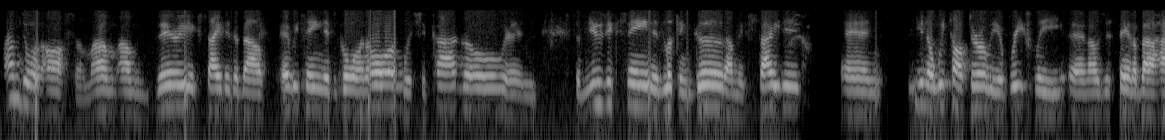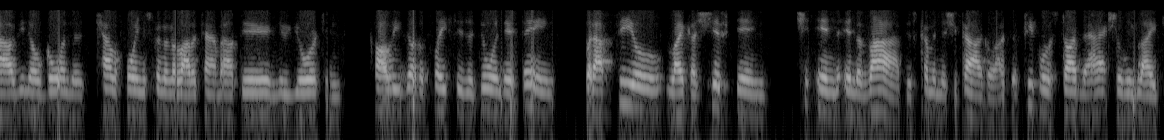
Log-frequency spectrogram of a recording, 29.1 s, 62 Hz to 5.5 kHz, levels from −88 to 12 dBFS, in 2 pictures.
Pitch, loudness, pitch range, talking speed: 150 Hz, -30 LUFS, 140-170 Hz, 170 wpm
